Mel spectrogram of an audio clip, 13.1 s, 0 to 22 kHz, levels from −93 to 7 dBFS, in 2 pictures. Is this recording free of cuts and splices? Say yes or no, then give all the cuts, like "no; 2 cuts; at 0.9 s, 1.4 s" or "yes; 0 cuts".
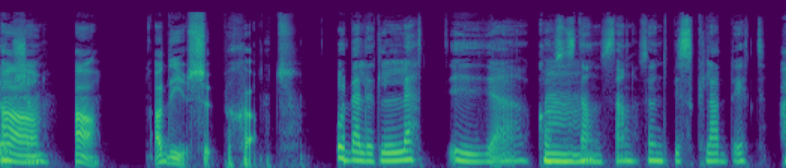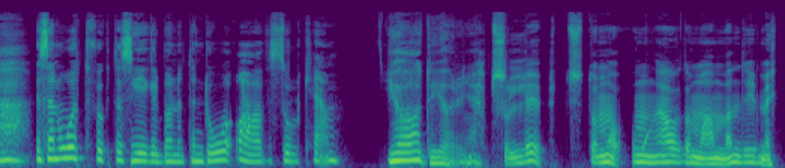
no; 2 cuts; at 2.9 s, 7.6 s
